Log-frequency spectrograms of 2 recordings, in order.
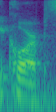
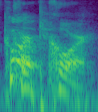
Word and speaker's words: Corps: it was gonna happen if you're saying it phonetically it would be corpse it's it's core core green lights are cor all right was it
